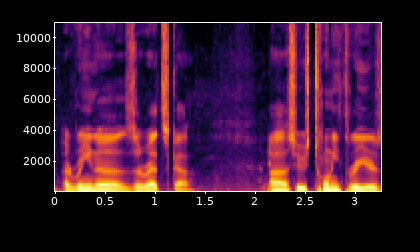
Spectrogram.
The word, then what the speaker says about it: Iryna Zarutska: Iryna Zarutska.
